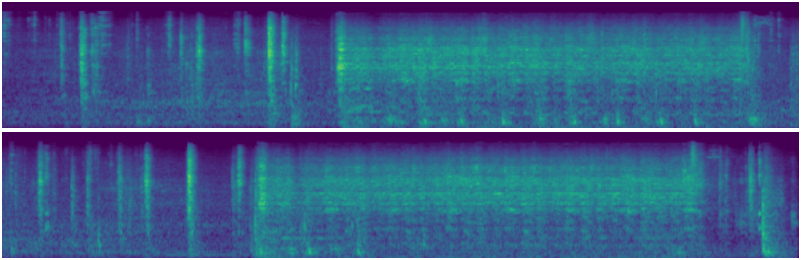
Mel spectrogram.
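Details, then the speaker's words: Engine cranks in repeated bursts with uneven chugs but never catches. The owner suspects the choke came off too early, or that it is out of gas since the fuel gauge doesn't work. "I think maybe the choke went off a little bit too early."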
